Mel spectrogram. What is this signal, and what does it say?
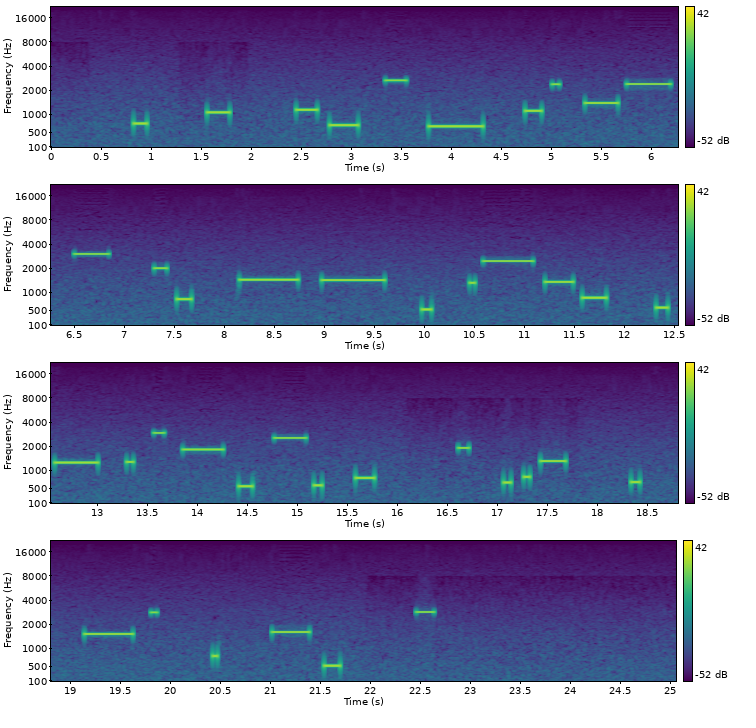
Electronic bleeps of random pitch and length. There is no code.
